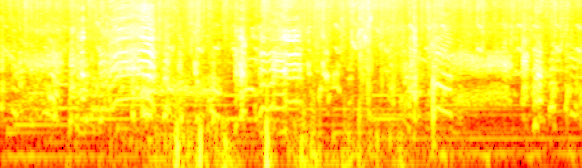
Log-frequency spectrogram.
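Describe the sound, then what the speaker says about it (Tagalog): Several chickens cluck and squawk close by, with a busy farmyard chorus of overlapping calls and scattered louder bursts. "Maraming mga manok dyan."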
